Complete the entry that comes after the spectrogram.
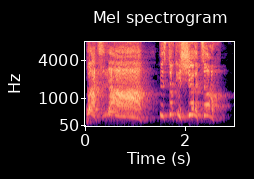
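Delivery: high, loud goal shout; long goal yell. Real, not acted. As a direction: scream the goal call.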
